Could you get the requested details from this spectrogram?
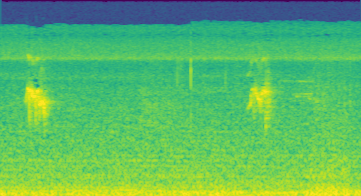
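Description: Rainbow lorikeet giving two brief, harsh, high screechy notes about two seconds apart, over a steady low rumble of background noise.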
